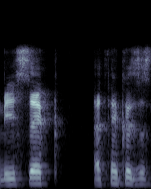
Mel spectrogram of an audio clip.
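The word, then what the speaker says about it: Micić: And they also gave up the rights to, I don't know how to say his name, Misic, I think is his name. Misic. Isn't it like Messick? It's Micic. Oh, Yeah, but I don't know.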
